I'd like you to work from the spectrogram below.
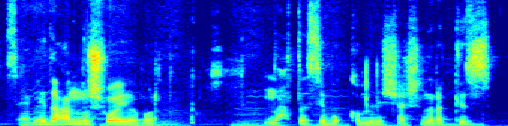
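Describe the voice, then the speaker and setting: Fast-talking Egyptian gamer. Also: male voice, medium pitch, faint music behind. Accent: Egyptian Arabic. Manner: excitable, chatty, cheers on players by nickname. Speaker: gaming YouTuber. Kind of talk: live gameplay commentary.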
